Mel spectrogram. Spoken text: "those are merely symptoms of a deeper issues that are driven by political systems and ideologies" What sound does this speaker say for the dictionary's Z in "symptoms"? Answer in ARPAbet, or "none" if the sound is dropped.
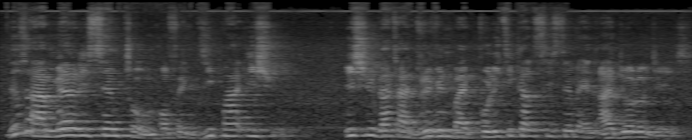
none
